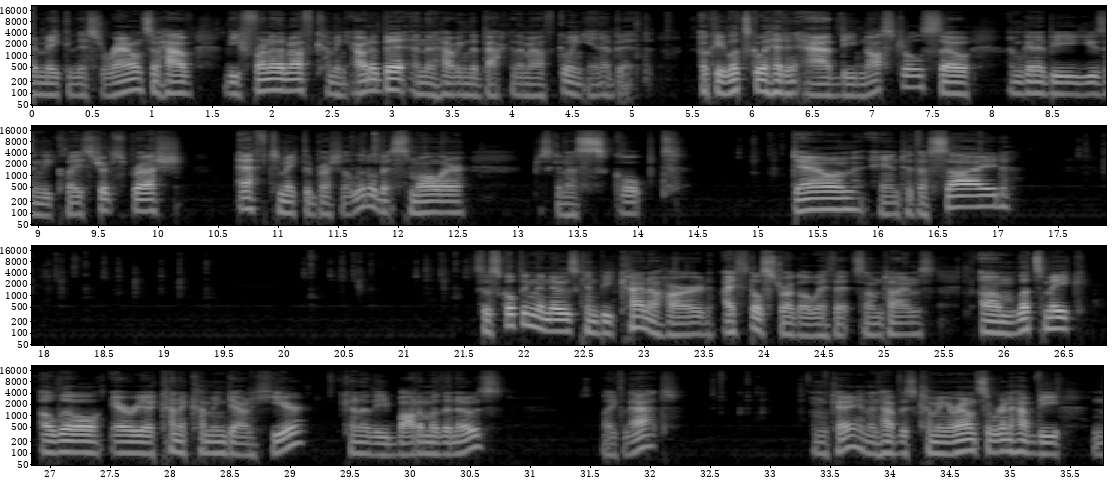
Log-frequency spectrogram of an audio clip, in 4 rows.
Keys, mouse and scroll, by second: 0.0 click, 0.6 middle click, 1.1 click, 1.3 middle click, 1.6 click, 2.4 ctrl+middle click, 3.1-4.4 ctrl+drag, 4.4 middle click, 4.7 ctrl+click, 5.3-10.6 ctrl+middle drag, 10.6 f, 11.6 shift+middle click, 12.4 click, 13.1 ctrl+middle click, 13.3-14.7 drag, 14.7 ctrl+middle click, 14.9-16.2 drag, 16.2 ctrl+middle click, 16.5 click, 17.4 middle click, 18.0 click, 18.3 middle click, 19.0-20.2 drag, 20.2 ctrl+middle click, 20.4 click, 20.9 ctrl+middle click, 21.1 click, 21.4 shift+middle click, 21.6 click, 22.3 ctrl+middle click, 23.2-25.6 drag, 25.6-27.3 middle drag, 27.3-32.3 drag, 32.3 ctrl+middle click, 33.2-34.5 drag, 34.5-35.7 middle drag.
